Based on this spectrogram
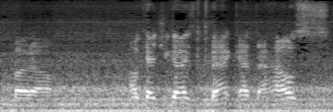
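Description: Someone talks at a fairly slow pace against loud background noise. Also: man. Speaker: car parts vlogger. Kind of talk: casual vlog chat. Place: car. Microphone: phone near.

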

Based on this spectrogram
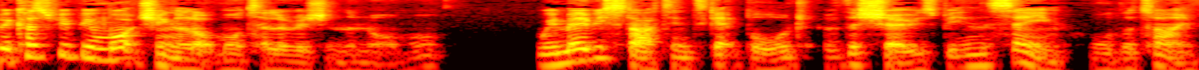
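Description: A man at a very fast pace, with big swings in loudness and very wide pitch swings, over a quiet background. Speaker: presenter. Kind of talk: tutorial. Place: home room. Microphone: webcam.

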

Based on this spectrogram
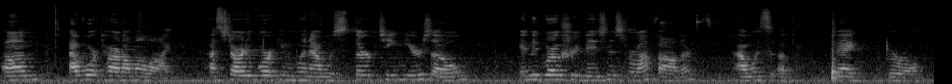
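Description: Over noticeable background noise, a woman speaks with long, frequent pauses. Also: moderate pace. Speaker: candidate. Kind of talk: campaign speech. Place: meeting room. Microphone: camera far.

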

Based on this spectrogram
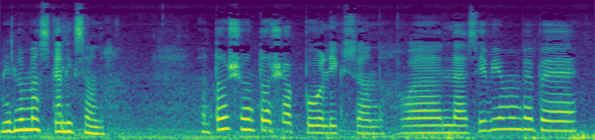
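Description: A woman talks at a moderate speed, her voice carrying audible echo from the room. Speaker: family vlogger. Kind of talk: casual vlog narration. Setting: outdoors at castle and church.

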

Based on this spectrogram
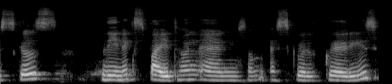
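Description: A woman's fairly high-pitched voice, monotone and flat in intonation, over light background noise. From India, Lucknow, Uttar Pradesh; Uttar Pradesh, India. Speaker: cybersecurity student; interview candidate. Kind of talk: mock job interview. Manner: halting. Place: office.

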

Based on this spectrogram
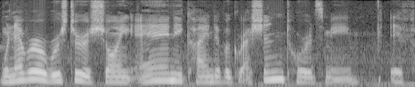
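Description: A woman speaks at a moderate pace with ordinary pitch variation. The sound is dry with no echo, over light background noise. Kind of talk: casual educational vlog chat. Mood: warm and enthusiastic. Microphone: phone near.

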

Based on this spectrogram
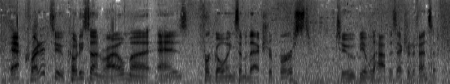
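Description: The speaker talks at a fairly quick pace with ordinary pitch variation. Noticeable background noise runs underneath. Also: man, medium pitch for a man. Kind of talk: esports commentary with analysis. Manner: calm, explanatory analyst.

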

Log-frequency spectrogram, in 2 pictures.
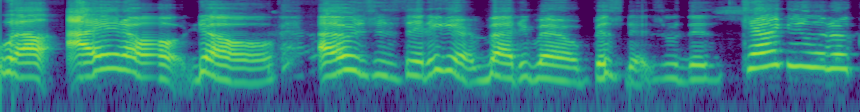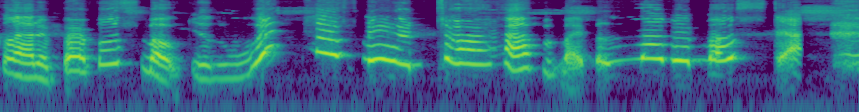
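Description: In a put-on character voice, the speaker uses an extremely high pitch with very wide pitch swings at a fairly slow pace. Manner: flamboyant, theatrical.

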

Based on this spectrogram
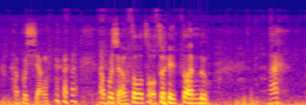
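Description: With a Taiwanese accent, a man speaks in a dry, echo-free sound over noticeable background noise. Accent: Taiwanese Mandarin. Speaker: pet vlogger. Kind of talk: casual vlog monologue. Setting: outdoors. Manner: halting, many filler particles. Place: open country. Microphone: phone near.

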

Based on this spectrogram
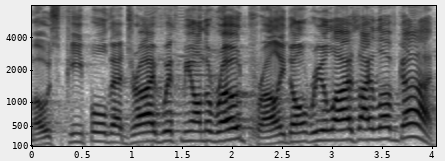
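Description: Against a quiet background, a man talks fairly slowly. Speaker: preacher. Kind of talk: sermon. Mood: warm, self-deprecating humour. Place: church. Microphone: lapel.

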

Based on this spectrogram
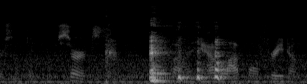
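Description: A man is speaking. His pace is fairly quick. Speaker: player being interviewed. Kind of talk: post-match interview, casual chat. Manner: casual, rambling, hedging.

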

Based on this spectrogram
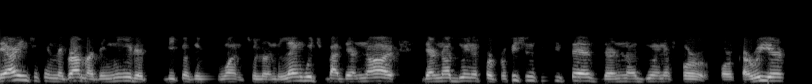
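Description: A man with a Venezuelan accent speaks very fast at a fairly high pitch, with ordinary pitch variation. The sound is dry with no echo, and the background is quiet. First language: Spanish. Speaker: language tutor and filmmaker; language teacher panelist. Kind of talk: webinar talk about teaching experience. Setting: video call. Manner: repeats words, halting. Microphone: video call.

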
